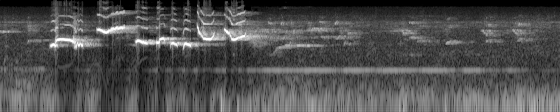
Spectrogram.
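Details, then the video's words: Oriental magpie-robin (kacer) song used as training material for singing birds; one brisk phrase of clear whistles and chattering notes, then quiet with a faint steady tone and low rumble. "TERAPI KACER BAHAN AGAR CEPAT GACOR NGEPLONG"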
